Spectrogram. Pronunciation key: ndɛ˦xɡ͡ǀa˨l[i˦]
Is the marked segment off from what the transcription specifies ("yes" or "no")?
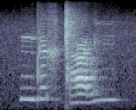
no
